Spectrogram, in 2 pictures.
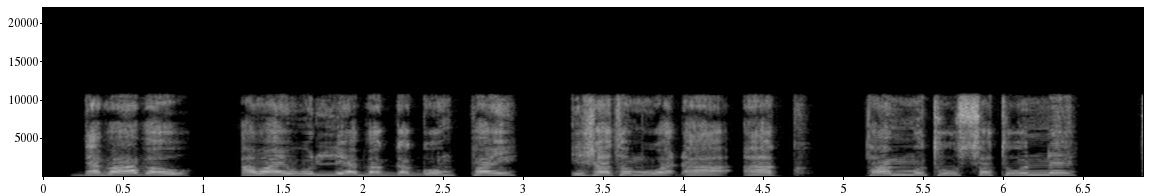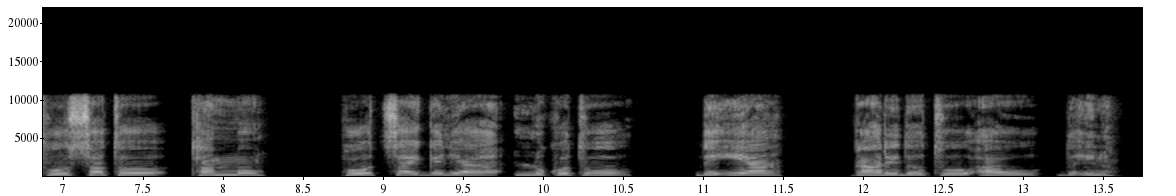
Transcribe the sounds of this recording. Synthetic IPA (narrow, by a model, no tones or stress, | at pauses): d̪ɐbaːbɐw | ʔɐwɐjwʊlːɪjabɐɡːɐɡɔmpːɐj | ɪʃ̬ɐt̪ɔmwɐɗaːaːkːɔ̥ | t̪ɐmːɔt̪uːsːɐt̪uːnːɛ | t̪uːsːɐt̪oːt̪ɐmːɔ | po̞ːt͡sːɐjɡɛlɪjaːlʊkɔt̪uː | d̪ɛʔɪjaː | ɡaːɾɪd̪ɔt̪uːʔɐwd̪ɛʔɪnɐ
